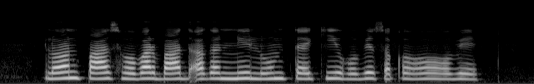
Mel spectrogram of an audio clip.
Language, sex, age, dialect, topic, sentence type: Magahi, female, 18-24, Northeastern/Surjapuri, banking, question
